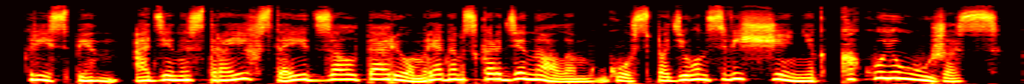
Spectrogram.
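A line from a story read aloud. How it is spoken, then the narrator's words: Whispered. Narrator (Russian): прошептала мужу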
